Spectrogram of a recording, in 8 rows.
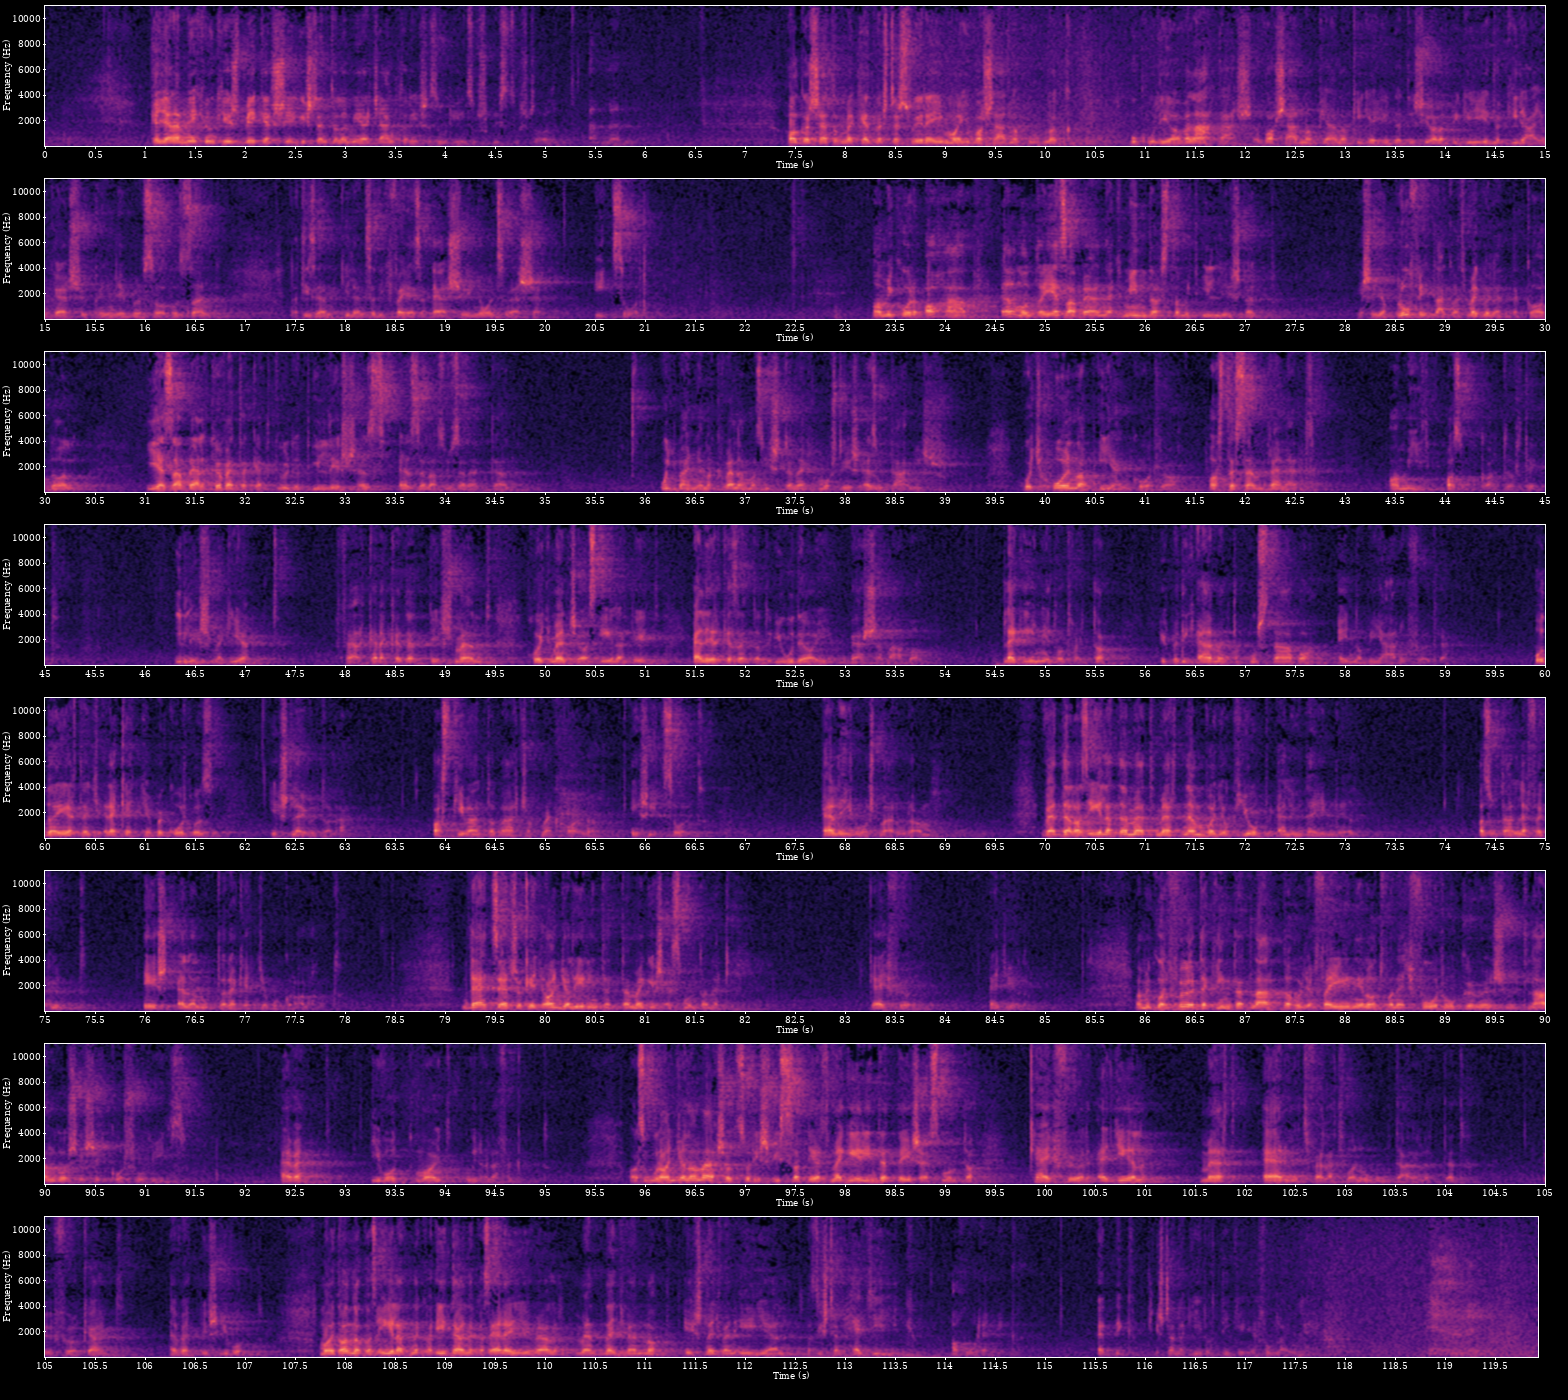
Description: (Zsolt 25,15) - (Szerkesztői megjegyzés: A felvétel közepén néhány perc hiányzik, fogadjátok megértéssel.)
